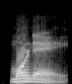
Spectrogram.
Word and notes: mornay: American English

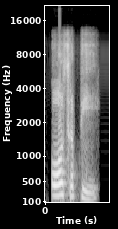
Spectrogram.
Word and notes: orthoepy: Indian

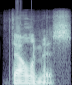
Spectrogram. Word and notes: thalamus: American English

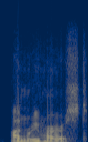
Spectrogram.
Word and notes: unrehearsed: American English

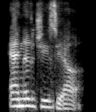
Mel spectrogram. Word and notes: analgesia: Indian

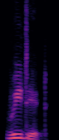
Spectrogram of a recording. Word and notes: redid: Indian

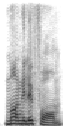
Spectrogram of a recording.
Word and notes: moniliform: Indian

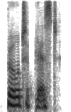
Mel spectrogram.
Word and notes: Protoplast: Indian

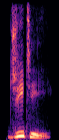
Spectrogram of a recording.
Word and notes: GT: Indian

